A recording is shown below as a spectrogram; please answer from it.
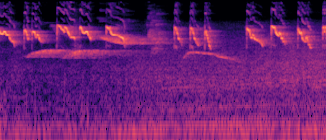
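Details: Pacitan white-eye from Indonesia in lively song: clusters of very high, slightly buzzy chirps delivered in quick runs, briefly interrupted by a soft lower slurred whistle, then resuming sharp repeated notes.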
